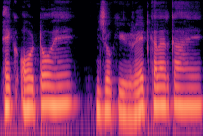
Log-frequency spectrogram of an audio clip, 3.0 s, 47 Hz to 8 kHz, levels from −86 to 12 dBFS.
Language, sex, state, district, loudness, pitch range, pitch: Hindi, male, Bihar, Supaul, -16 LUFS, 135-155 Hz, 150 Hz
